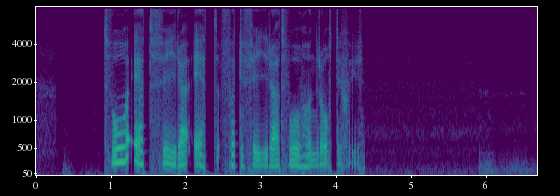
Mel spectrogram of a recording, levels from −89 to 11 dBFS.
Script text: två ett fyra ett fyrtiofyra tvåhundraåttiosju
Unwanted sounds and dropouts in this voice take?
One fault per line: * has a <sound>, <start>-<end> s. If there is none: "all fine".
all fine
